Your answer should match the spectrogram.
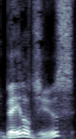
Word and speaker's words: Betelgeuse: Betelgeuse, and that's how you pronounce it, Betelgeuse.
